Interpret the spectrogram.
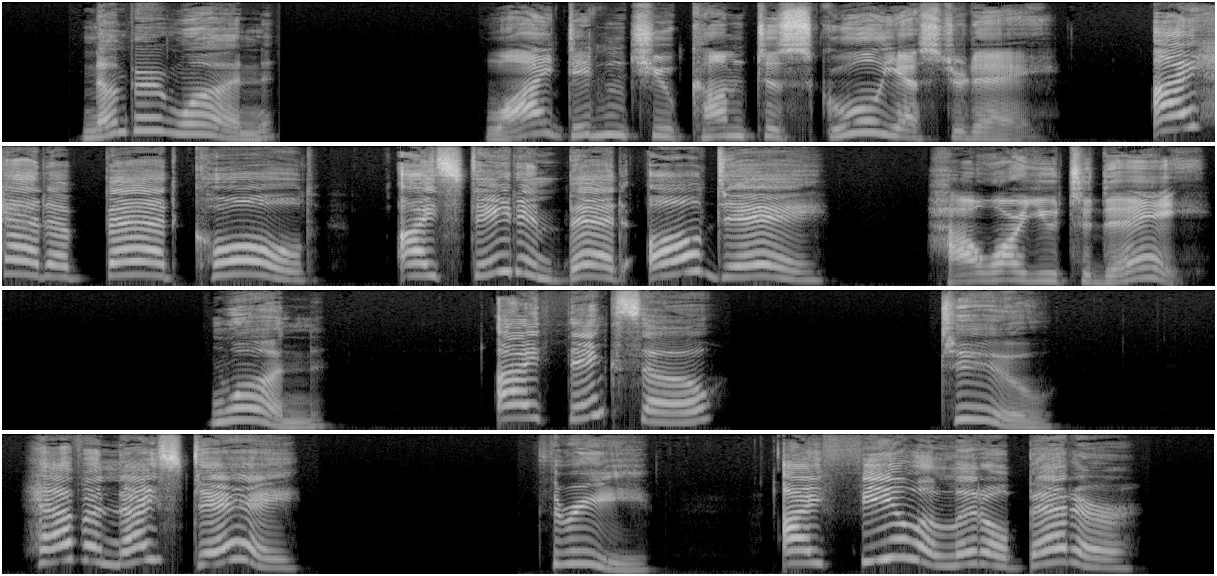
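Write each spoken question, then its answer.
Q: How are you today?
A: 3: I feel a little better.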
